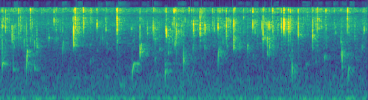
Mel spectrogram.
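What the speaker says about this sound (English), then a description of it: "The drips are quite peaceful." Rainwater dripping around an outdoor hot tub in the rain: a dense, soft patter of small drips over a steady watery hiss, faint and constant throughout.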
